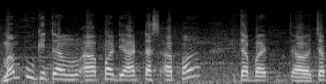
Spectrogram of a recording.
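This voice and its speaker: Behind this man there is noticeable background noise. His voice moves through ordinary pitch variation. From Aceh, Indonesia. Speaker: Islamic preacher, head of a dakwah organization. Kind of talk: talk show interview on preaching. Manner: halting, with repetitions and fillers.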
